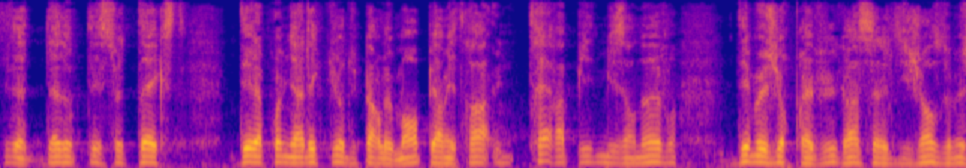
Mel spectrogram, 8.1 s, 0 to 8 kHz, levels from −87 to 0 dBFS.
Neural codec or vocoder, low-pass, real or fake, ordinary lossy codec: codec, 16 kHz, 16 kbps, FunCodec, trained on LibriTTS, 50 frames a second; none; fake; none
